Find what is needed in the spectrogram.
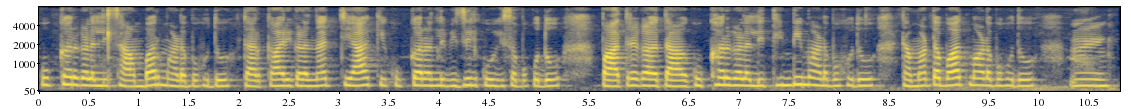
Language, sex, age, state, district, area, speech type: Kannada, female, 30-45, Karnataka, Tumkur, rural, spontaneous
